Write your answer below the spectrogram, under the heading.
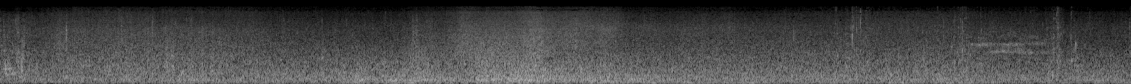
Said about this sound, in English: If you see anything, shout. It's going to be hard to hear anything over the waves.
